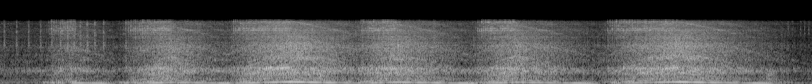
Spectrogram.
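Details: Cold 1989 or 1990 VW Golf Mk2 automatic, carbureted Pierburg engine (1.6 or 1.8 stated), new plugs, leads and thermostat: revs climb and fall in repeated even swells about every 1.5 s, no misses or knocks; normal cold running.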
